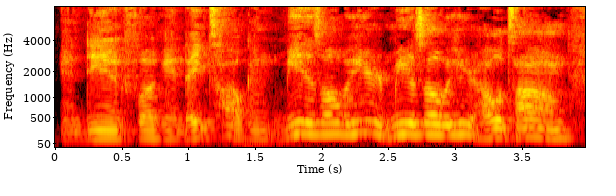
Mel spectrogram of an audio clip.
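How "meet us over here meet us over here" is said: higher, louder mocking call; mock taunt. People in the car calling him over, higher mocking taunt. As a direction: throw their taunt back at them, ridiculing.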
